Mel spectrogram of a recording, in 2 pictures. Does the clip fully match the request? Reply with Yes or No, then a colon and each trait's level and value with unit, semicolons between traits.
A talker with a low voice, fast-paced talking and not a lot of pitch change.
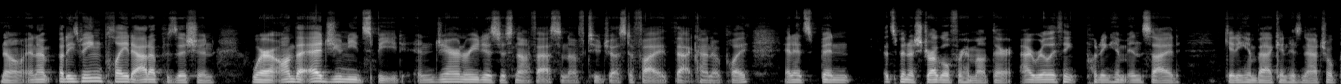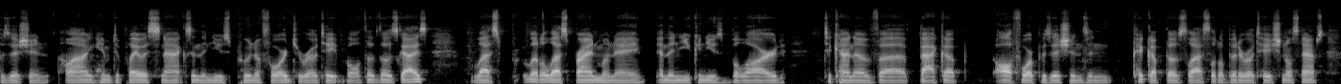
Yes: low, 100 Hz; fast, 230 wpm; narrow, 1.9 semitones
